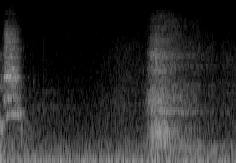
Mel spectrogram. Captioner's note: sighs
